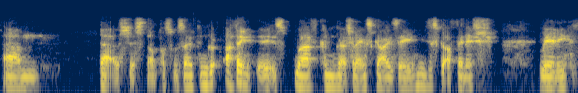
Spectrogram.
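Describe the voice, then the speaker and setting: A man with a fairly low voice talks through his race in a casual interview. He is conversational and reflective. The sound is dull, like lo-fi voice chat. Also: moderate pace. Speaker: racing driver being interviewed.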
